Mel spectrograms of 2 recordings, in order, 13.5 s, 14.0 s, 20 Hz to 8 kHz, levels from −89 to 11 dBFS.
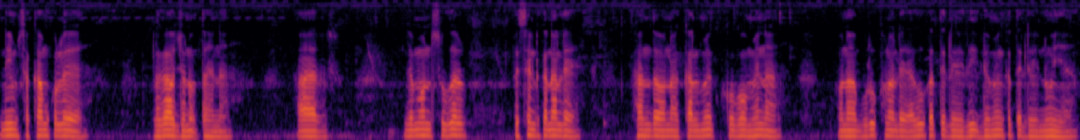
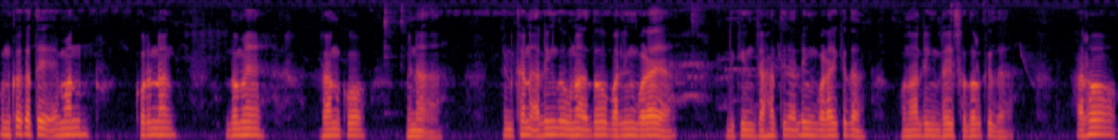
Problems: background sounds at intervals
